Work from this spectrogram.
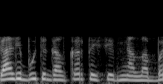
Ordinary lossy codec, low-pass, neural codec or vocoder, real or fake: AAC, 24 kbps; 3.6 kHz; none; real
